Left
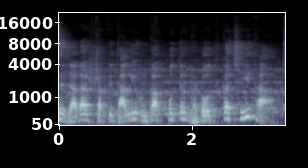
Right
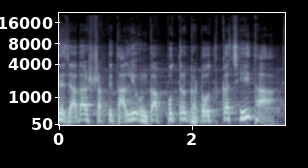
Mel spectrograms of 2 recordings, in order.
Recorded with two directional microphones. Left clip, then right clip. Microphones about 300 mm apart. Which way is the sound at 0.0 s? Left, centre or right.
Right.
